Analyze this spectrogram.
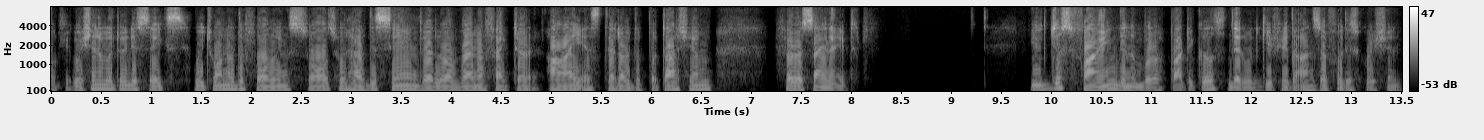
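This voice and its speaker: At a medium pitch, a man speaks with a dark, mellow tone, fairly even intonation and very even loudness. The sound is dry and close with no echo, over a quiet background. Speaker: chemistry tutor. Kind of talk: tutorial. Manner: fast.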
